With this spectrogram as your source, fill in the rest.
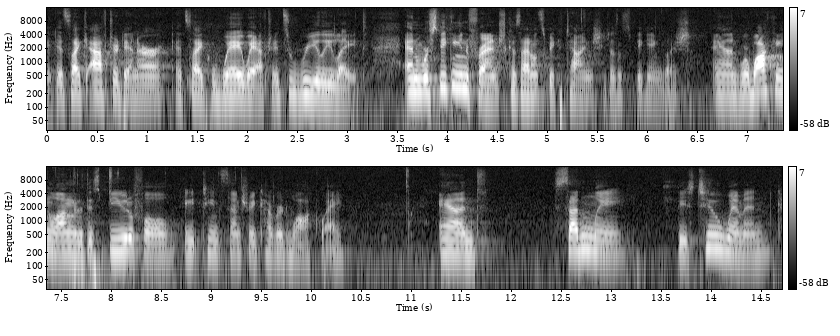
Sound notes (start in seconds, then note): none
